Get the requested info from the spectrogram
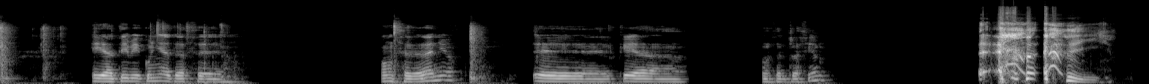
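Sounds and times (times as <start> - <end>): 
speech: 0.9 - 2.5, 3.8 - 4.7, 5.3 - 6.9, 7.6 - 8.4, 10.2 - 11.2
person clearing throat: 9.8 - 11.1
person coughing: 9.8 - 11.1.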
